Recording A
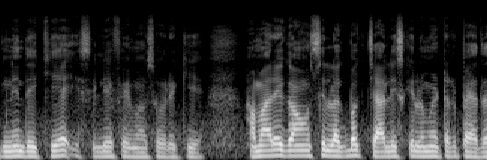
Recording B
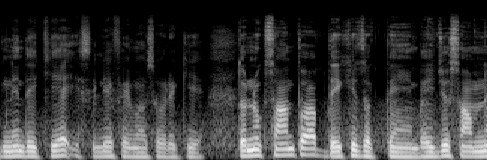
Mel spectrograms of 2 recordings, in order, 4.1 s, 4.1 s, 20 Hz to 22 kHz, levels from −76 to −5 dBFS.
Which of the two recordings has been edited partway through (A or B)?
B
